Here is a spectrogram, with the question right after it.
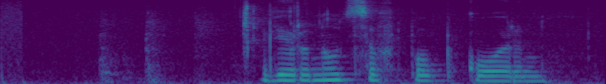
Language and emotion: Russian, neutral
